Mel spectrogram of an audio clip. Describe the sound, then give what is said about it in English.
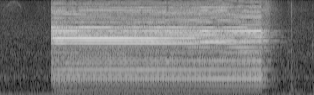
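A buzzer sound effect: one loud, harsh, steady electronic buzz with a rich, brassy tone. It lasts about two seconds, starting and stopping abruptly, with nothing else around it. “That's my little buzzer sound.”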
